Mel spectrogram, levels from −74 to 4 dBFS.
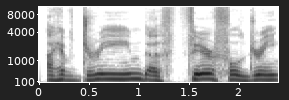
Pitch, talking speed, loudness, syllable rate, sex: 160 Hz, 150 wpm, -16 LUFS, 3.5 syllables/s, male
